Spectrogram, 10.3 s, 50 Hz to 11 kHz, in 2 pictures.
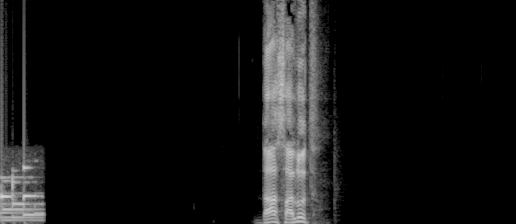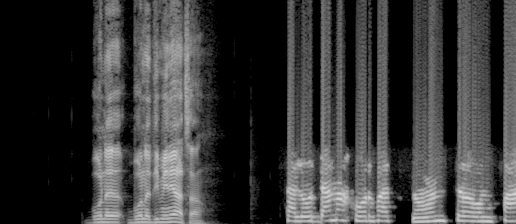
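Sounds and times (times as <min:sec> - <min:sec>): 
electronic phone ring on a live call-in line: 0:00.0 - 0:00.5
speech: 0:02.6 - 0:03.2, 0:06.0 - 0:07.3, 0:08.0 - 0:10.3.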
